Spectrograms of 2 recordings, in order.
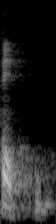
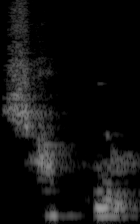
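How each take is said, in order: First: It is said plainly and clearly, without feeling. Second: It glides softly across gentle, dreamy notes. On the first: "পরিষ্কার স্পষ্ট উচ্চারণ" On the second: "এই দুটো কোমল পর্দার ওপর দিয়ে এই স্বরটা গড়িয়ে গেল"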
